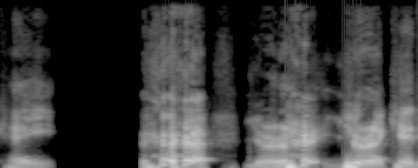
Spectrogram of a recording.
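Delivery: laughing while quoting himself; chuckling through the words. Retold or imitated. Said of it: "I'd be like".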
